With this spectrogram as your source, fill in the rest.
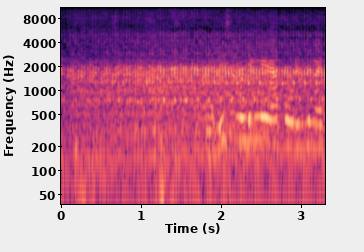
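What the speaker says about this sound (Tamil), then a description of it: "டீசல் வண்டிக்குமே ஏற்ற ஒரு இன்ஜின் நாய்ஸ் தான் வண்டியில் இருக்குது." A 2011 Ford Figo Titanium diesel with about 1.5 lakh km on it idles with a steady, even mid-pitched engine drone, and a voice talks over the hum.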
